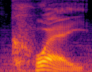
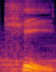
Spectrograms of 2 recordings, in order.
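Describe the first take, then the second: First: It is said like kay. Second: It is said the usual way, like kee. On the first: "I say key as quay" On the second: "instead of key"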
